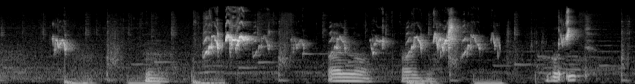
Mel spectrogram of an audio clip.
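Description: Pet budgerigar calling in several short, high bursts.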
